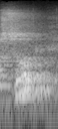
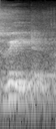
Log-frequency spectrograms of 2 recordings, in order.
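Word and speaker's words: suite: that process so that it's not soup it's sweet like sweet what we needed the pronunciation should be like the sweet not soon the sweet room means two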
